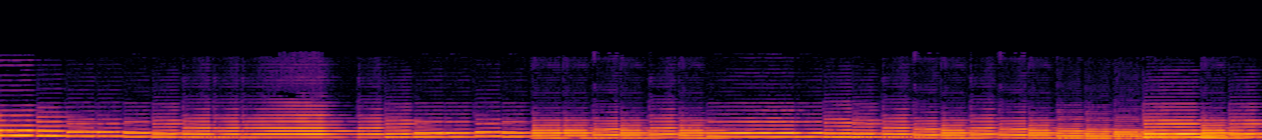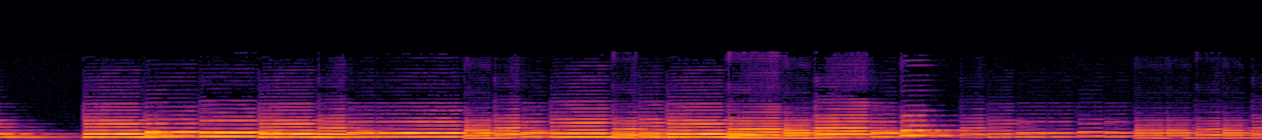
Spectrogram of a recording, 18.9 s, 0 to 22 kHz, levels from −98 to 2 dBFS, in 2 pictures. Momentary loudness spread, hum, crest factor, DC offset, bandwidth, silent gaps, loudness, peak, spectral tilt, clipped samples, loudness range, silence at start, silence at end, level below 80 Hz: 13 LU; none; 16 dB; under 0.1%; 7.6 kHz; none; -21 LUFS; -6 dBFS; -1 dB/octave; under 0.1%; 6 LU; 0 s; 0 s; -76 dBFS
